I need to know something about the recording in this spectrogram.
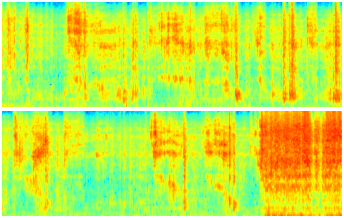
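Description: A woman crunches ice in her mouth close to a microphone.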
